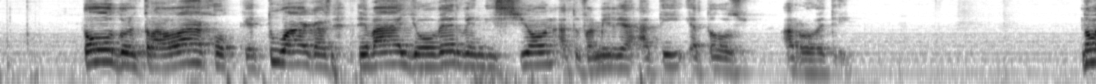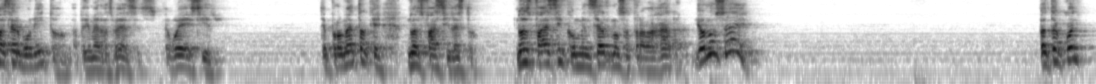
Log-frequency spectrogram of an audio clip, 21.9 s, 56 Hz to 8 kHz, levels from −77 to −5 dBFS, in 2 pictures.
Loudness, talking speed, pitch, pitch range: -16 LUFS, 150 wpm, 135 Hz, 115-180 Hz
